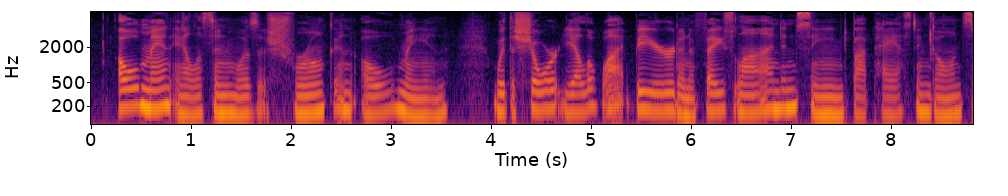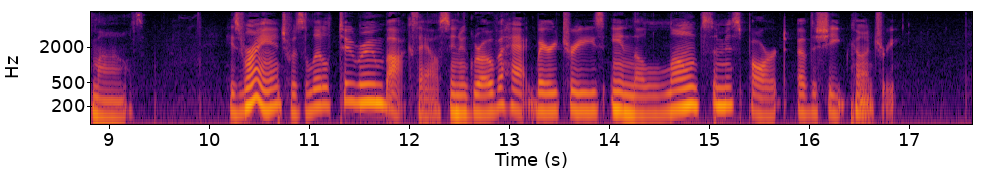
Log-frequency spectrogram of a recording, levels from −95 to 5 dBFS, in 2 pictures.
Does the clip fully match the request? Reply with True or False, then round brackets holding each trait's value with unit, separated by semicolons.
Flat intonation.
False (3.8 semitones)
